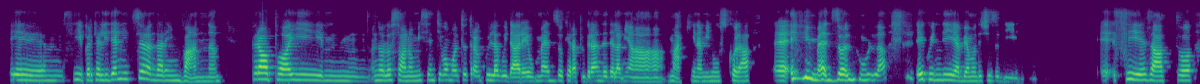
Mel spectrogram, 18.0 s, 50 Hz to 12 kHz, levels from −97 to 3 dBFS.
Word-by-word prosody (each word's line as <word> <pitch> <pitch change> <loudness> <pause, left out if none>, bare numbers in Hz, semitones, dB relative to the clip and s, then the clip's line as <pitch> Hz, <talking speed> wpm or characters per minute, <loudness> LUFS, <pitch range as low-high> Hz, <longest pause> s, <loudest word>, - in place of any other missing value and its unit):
Ehm, 195 -3 -1
sì, 230 +3 -7
perché 220 0 -1
l'idea 215 +2 +1
inizio 250 +2 -4
era 260 -3 +4
andare 205 -3 -1
in 195 -1 -5
van, 165 0 -4 0.4
però 245 0 +7
poi, 215 -2 +2
mhmm, 185 -3 -10
non 200 0 -2
lo 205 - +1
so, 205 -3 -2
non 180 0 -4
mi 195 +2 -6
sentivo 210 +1 -6
molto 200 +1 -5
tranquilla 200 0 -2
a - - -5
guidare 170 -2 +1
un 175 0 -7
mezzo 185 +1 -3
che 195 - -11
era 170 -2 0
più 175 - -12
grande 180 0 -1
della 175 -2 0
mia 155 -2 -4
macchina 185 -2 -7
minuscola, 175 +2 -3 0.3
ehm, 195 0 +3 0.3
in 290 -5 +11
mezzo 210 0 +4
al 215 +1 +5
nulla 215 -1 -3 0.4
e 230 +2 +5
quindi 220 -2 -1
abbiamo 180 0 -2
deciso 185 0 -9
di 300 - -14 1.2
ehm, - - -9
sì, 245 -3 0
esatto. 195 -1 +2
195 Hz, 150 wpm, -23 LUFS, 180-220 Hz, 1.2 s, in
